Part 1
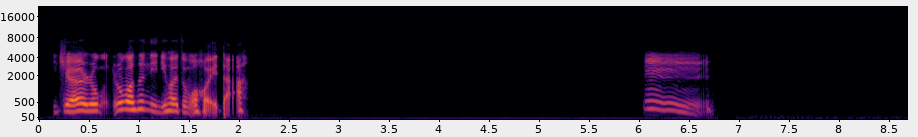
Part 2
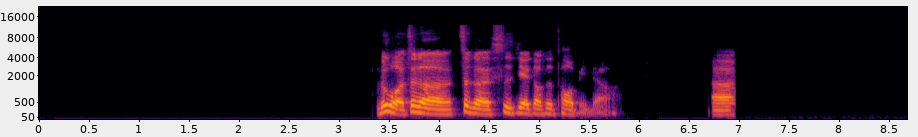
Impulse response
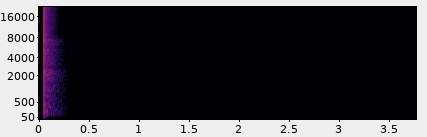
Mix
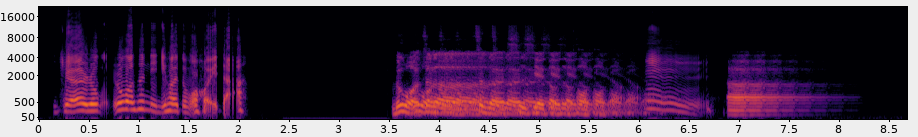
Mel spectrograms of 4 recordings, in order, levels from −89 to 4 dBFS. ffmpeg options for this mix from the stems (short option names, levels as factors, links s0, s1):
-filter_complex "[0:a]bass=f=250:g=-5,treble=f=4000:g=8,bandreject=f=1200:w=6.7,adynamicsmooth=sensitivity=4.5:basefreq=900,volume=1[s0];[1:a]tiltshelf=f=1400:g=3,adelay=150,volume=0.188,asplit=2[s1][s2];[s2]volume=0.668,aecho=0:1:163|326|489|652|815|978|1141:1|0.49|0.24|0.118|0.0576|0.0282|0.0138[s3];[s0][s1][s3]amix=inputs=3:normalize=0,alimiter=limit=0.0794:level=0:latency=1:release=158"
